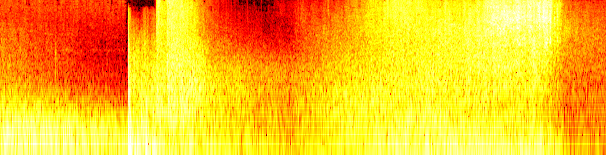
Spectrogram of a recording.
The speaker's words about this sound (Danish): Det må jo have set helt vildt ud, dengang en planet bare hamret ind i jorden.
